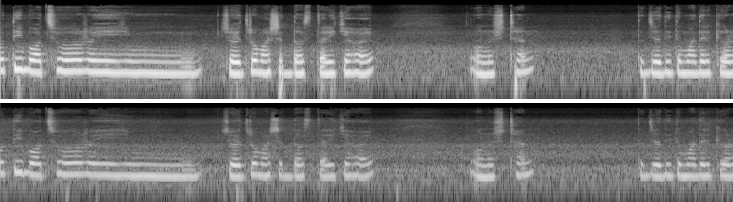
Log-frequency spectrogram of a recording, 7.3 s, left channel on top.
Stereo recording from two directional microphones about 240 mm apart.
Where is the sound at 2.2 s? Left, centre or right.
Left.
